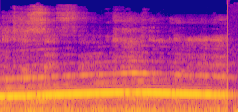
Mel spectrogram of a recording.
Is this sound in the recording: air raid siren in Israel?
yes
